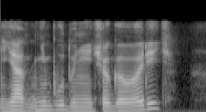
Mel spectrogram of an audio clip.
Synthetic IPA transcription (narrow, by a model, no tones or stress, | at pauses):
janʲɪbud̪ʊnʲɪt͡ɕoɡəvɐɾʲitʲ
